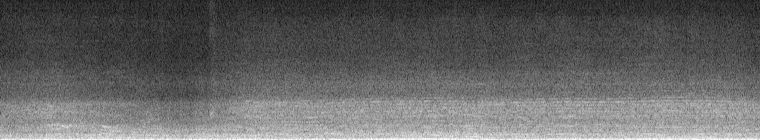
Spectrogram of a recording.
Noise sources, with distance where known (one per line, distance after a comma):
unidentified powered saw, far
